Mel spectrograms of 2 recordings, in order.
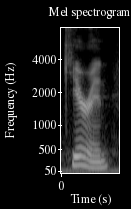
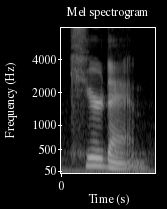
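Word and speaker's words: Ciarán: I've Been Told that you pronounce Kieran Hines with a hard C Kieran just like you pronounce Kiran the ship right with a hard sea it's not San it's not San it's Kiran and and you and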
